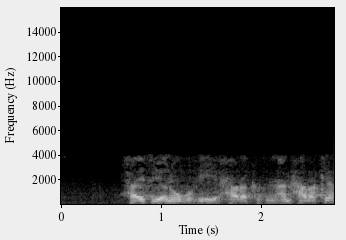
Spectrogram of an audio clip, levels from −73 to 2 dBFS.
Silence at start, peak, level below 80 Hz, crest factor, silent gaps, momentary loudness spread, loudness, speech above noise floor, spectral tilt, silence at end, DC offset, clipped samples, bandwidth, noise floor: 0.65 s; -8 dBFS; -62 dBFS; 14 dB; none; 6 LU; -23 LUFS; 33 dB; -11 dB/octave; 0 s; under 0.1%; under 0.1%; 4.3 kHz; -55 dBFS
